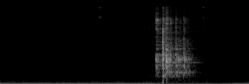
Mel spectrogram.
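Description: A short metallic clatter on a stainless-steel bowl near the end, with a faint ring after it, as a potato is cut with a knife over the bowl. A faint tick comes about a second in.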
